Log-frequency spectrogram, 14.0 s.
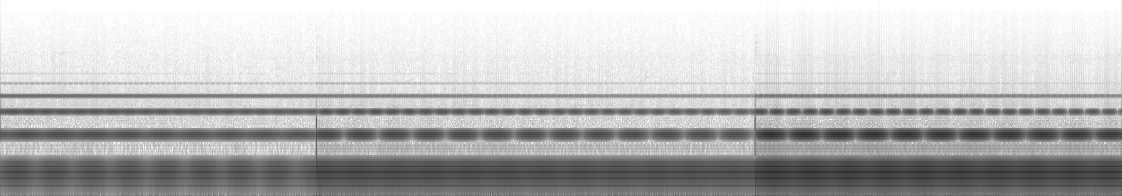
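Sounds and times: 
Tibetan bowls humming: 0:00.0 - 0:14.0.

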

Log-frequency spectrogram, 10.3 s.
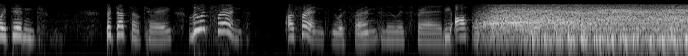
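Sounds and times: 
speech: 0:00.0 - 0:00.8, 0:01.6 - 0:09.2
crowd sound effect: 0:07.1 - 0:10.3.

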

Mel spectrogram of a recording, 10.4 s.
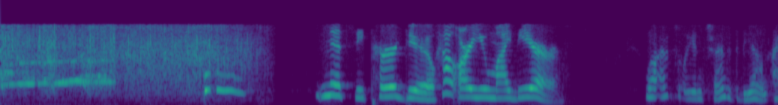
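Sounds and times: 
whoops and tonal cries: 0:00.0 - 0:01.6, 0:02.7 - 0:03.5
sizable crowd clapping: 0:00.0 - 0:03.7
speech: 0:02.7 - 0:03.4, 0:04.2 - 0:07.6, 0:08.6 - 0:10.3.

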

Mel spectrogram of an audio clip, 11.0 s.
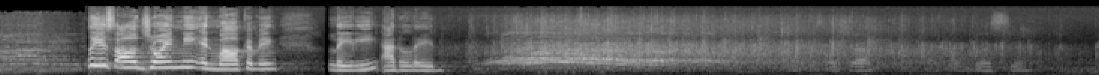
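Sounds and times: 
speech: 0:01.1 - 0:04.5
audience applause and clapping: 0:04.7 - 0:10.9.

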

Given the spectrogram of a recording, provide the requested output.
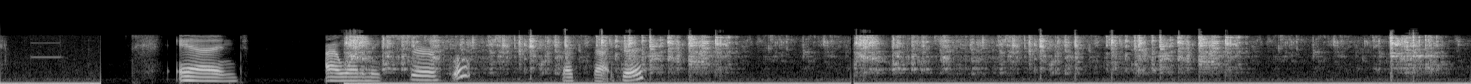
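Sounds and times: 
speech: 0:01.8 - 0:02.6, 0:03.2 - 0:04.9, 0:05.6 - 0:06.6
dishes clattering: 0:03.4 - 0:14.6.

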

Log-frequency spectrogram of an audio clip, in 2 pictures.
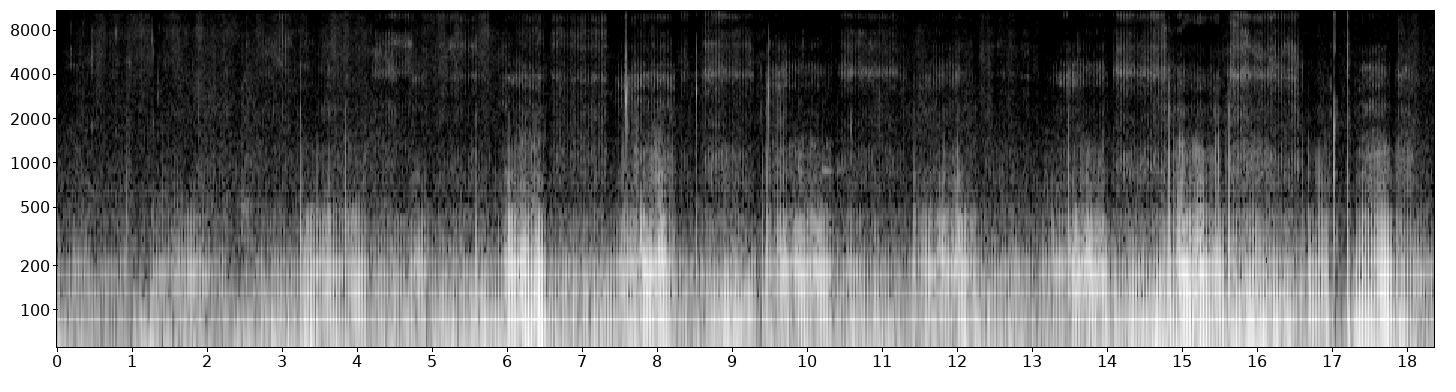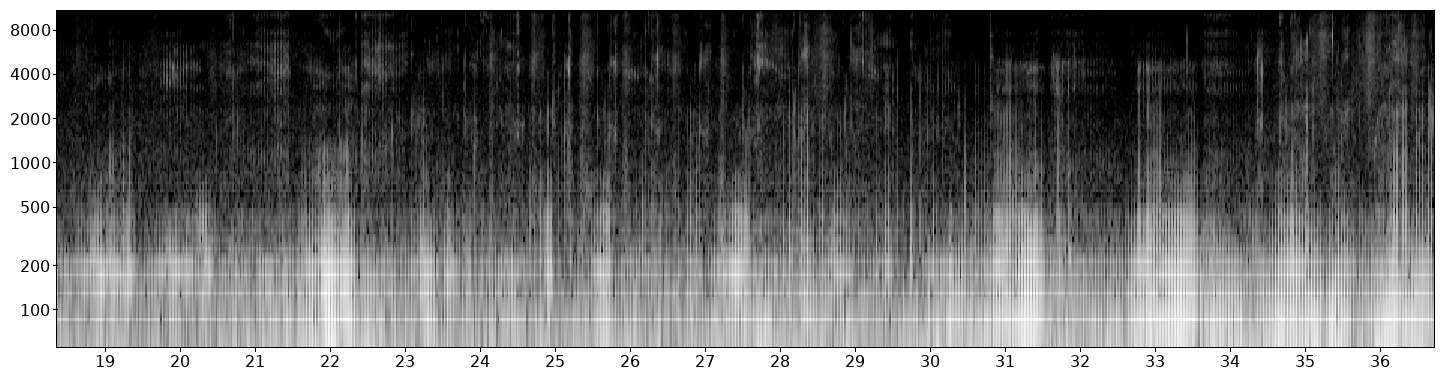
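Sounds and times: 
domestic cat purring: 0:00.0 - 0:36.7.

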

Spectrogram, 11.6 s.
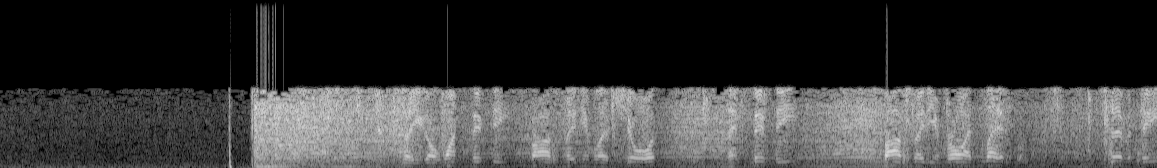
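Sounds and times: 
rally car engine roaring inside the car: 0:00.0 - 0:11.5
sharp pop: 0:02.3 - 0:04.0
speech: 0:04.0 - 0:10.2, 0:11.0 - 0:11.5.

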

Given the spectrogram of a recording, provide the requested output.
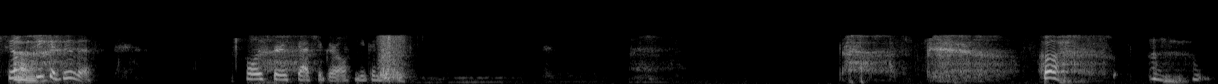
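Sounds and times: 
speech: 0:00.2 - 0:01.1, 0:02.5 - 0:04.2
woman crying and gasping while trying to read aloud: 0:08.5 - 0:11.8.

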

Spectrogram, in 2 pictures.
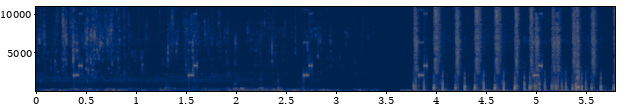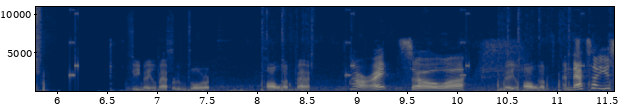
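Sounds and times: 
water running from a tap into a bathroom wash basin: 0:00.0 - 0:03.5
speech: 0:06.8 - 0:11.5.

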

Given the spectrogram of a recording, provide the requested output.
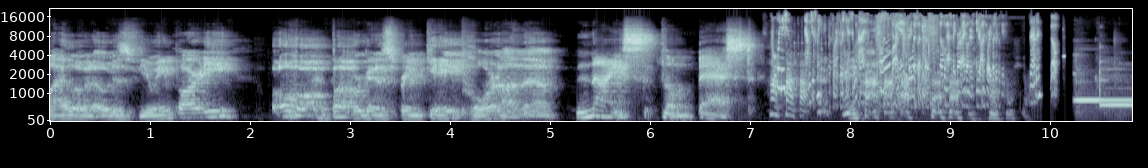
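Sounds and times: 
speech: 0:00.0 - 0:10.4
people laughing and chattering: 0:07.2 - 0:10.1
two-note ding-dong doorbell chime: 0:10.3 - 0:10.8.

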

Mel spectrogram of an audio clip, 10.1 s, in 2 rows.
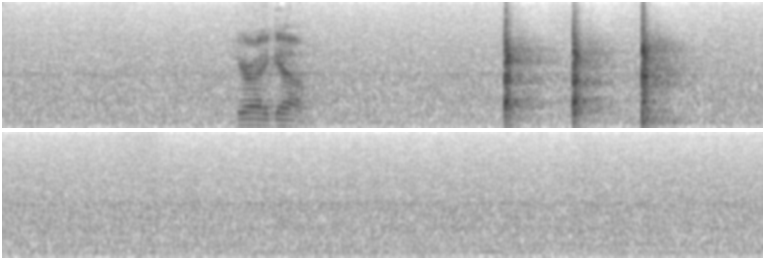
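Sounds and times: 
speech: 0:01.6 - 0:02.2
knocking on a wall: 0:03.4 - 0:04.6.

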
